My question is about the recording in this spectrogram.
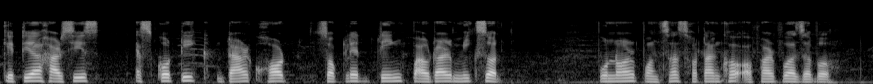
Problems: constant background noise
